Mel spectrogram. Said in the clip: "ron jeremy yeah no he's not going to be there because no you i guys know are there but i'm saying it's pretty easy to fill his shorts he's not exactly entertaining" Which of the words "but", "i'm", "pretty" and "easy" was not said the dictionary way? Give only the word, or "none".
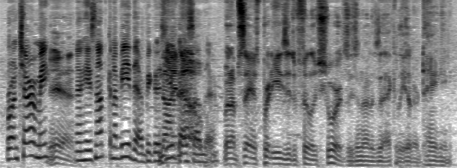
none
